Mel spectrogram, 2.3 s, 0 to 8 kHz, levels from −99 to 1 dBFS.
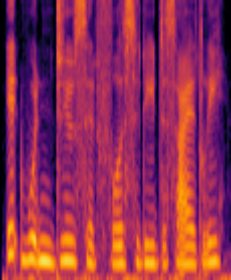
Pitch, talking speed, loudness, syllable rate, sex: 205 Hz, 155 wpm, -17 LUFS, 5.7 syllables/s, female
